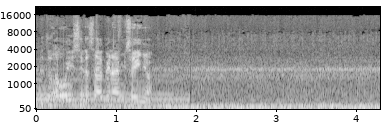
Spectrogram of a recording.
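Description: Film dialogue, a voice speaking for about the first second and a half, over a steady low drone of a ship's engine that carries on alone after the voice stops.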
